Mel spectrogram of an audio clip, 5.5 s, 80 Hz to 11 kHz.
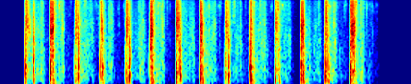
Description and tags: FX Footsteps Stoomtroopers 02
feet, foley, foot, footstep, footsteps, shoe, step, steps, walk, walking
